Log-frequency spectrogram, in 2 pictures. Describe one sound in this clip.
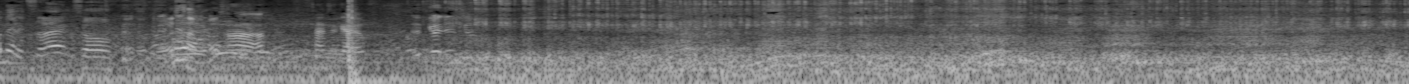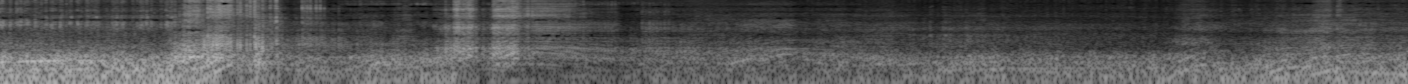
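Car engines rumble as cars roll slowly past.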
